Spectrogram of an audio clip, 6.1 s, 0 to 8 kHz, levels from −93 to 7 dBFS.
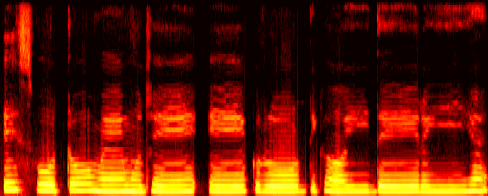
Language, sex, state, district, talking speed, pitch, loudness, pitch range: Hindi, female, Madhya Pradesh, Umaria, 100 wpm, 230 Hz, -14 LUFS, 225-245 Hz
